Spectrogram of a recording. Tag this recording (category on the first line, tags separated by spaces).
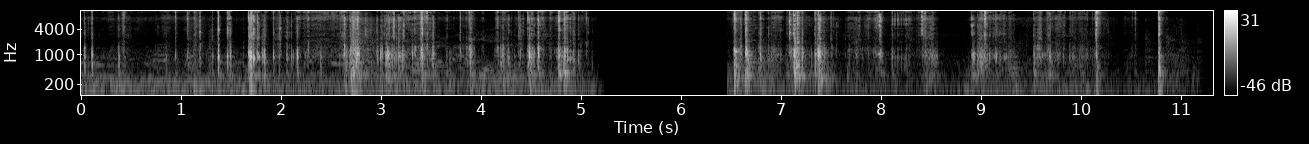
Sound effects > Vehicles
gas-cap Phone-recording twist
